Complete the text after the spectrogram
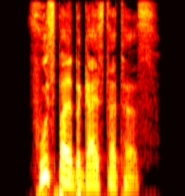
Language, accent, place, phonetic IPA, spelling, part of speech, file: German, Germany, Berlin, [ˈfuːsbalbəˌɡaɪ̯stɐtəs], fußballbegeistertes, adjective, De-fußballbegeistertes.ogg
- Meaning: strong/mixed nominative/accusative neuter singular of fußballbegeistert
